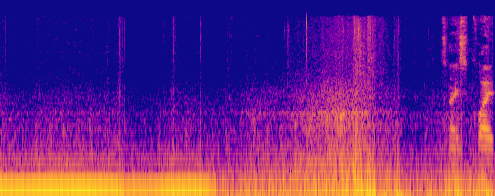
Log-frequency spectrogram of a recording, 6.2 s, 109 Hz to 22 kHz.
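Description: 1972 Oldsmobile Cutlass with a 350 Rocket four-barrel V8 and turbo 350 transmission, exhaust heard from inside while driving: a steady low rumble and drone with a tonal hum fading partway, fairly loud and continuous.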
